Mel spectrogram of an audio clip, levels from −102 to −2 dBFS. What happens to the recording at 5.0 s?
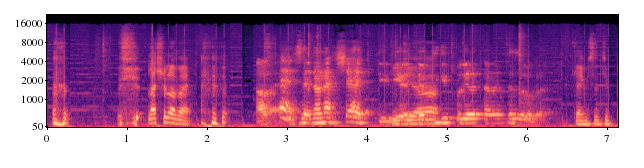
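At 5.0 s the audio sits inside a run of periodic USB or driver dropouts lasting from 0.12 to 7.02 s. Every 0.1 s a stalled bus or driver loses a fraction of a millisecond, filled with silence. This produces evenly spaced ticks, heard only while sound plays, unlike irregular random clicks.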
